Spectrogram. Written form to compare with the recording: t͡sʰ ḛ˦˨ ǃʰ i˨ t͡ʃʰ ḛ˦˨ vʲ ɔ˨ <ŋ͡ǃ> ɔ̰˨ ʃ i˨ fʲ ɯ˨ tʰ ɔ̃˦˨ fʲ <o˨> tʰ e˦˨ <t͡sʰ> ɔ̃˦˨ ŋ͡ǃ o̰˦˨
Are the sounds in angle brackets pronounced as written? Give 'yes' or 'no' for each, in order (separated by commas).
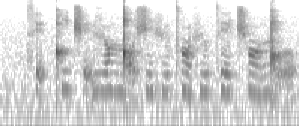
yes, no, no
